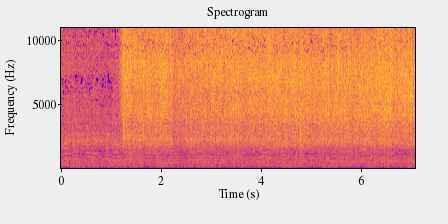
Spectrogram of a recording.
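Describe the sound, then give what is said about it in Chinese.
Meat sizzling in a hot oiled wok while stir-frying. A quieter hiss bursts into loud, dense frying crackle as the meat goes in, then holds steady to the end. “我现在要煮了，然后我在油锅先起热，我首先要把那个肉放下去炒”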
